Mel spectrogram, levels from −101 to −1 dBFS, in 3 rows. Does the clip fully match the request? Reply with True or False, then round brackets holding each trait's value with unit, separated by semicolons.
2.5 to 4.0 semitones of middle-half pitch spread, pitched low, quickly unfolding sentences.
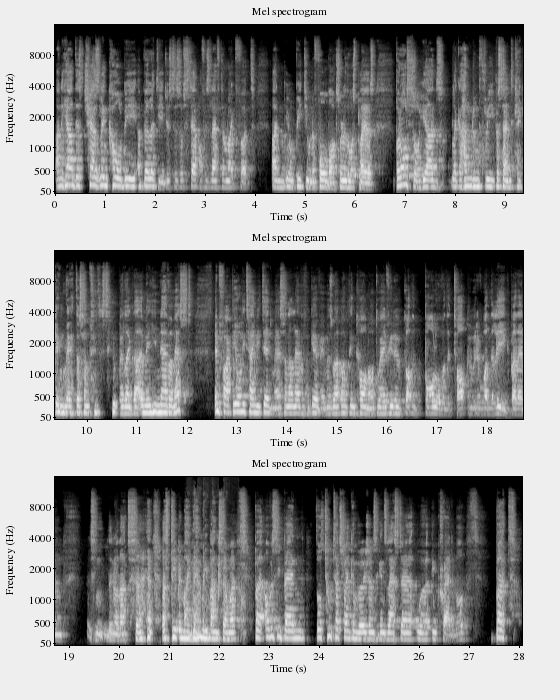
False (3.1 semitones; 155 Hz; 235 wpm)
